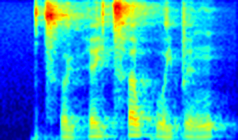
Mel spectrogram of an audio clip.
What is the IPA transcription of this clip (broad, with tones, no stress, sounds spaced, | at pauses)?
t͡sʰ ɵ˨˩ ɥ h e˧ j t͡sʰ ɐ˥ w kʷ ɐ˨˥ j p ɪ˨˧ ŋ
